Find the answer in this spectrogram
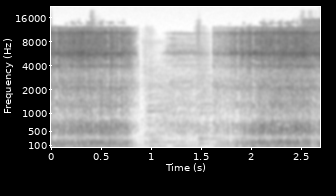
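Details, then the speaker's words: Acted snoring recording in a comedy skit about sleep apnea (an uncle's snoring recorded by a relative): loud, rough snores with a brief quiet pause between two of them. "무슨 코를 그렇게 골아. 시끄러워서 잠을 못 자겠잖아."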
